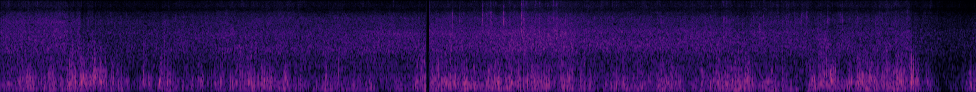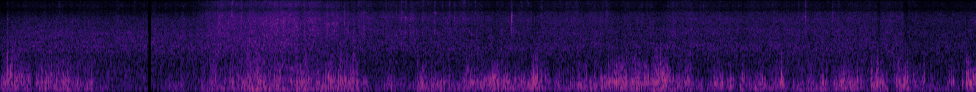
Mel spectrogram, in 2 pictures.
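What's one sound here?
Hail patters and clatters densely on the ground outdoors.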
